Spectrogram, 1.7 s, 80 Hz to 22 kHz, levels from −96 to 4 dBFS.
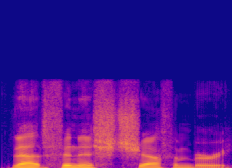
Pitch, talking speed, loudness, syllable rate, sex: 110 Hz, 105 wpm, -18 LUFS, 5.1 syllables/s, male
